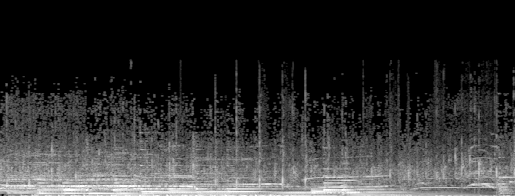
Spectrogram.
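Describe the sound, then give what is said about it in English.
A church audience claps along with loud music that holds sustained tones. The crowd clapping forms a dense texture that runs without a break from start to end. “Clap for them as they go. Church, wake up and clap.”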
